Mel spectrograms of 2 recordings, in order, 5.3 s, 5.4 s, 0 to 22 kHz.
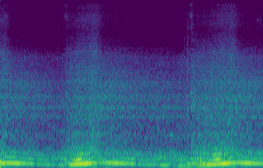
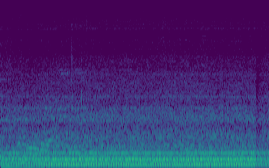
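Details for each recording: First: Hyundai i10 petrol engine revved twice, check engine light on: it runs rough and uneven, with a scan tool showing 378 misfires; cylinder 3 was dead with water in its spark plug well, apparently from a car wash. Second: Hyundai i10 petrol engine idling smoothly with no skipping or stumbling after a misfire with heavy vibration and the check engine light on was traced to cylinder 3, where water was found, apparently after a car wash.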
